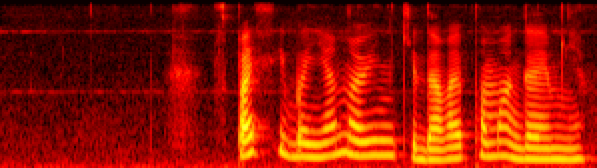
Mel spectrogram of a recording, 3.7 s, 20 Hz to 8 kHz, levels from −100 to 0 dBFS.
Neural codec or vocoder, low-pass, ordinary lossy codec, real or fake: vocoder, 44.1 kHz, 128 mel bands every 256 samples, BigVGAN v2; 7.2 kHz; none; fake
